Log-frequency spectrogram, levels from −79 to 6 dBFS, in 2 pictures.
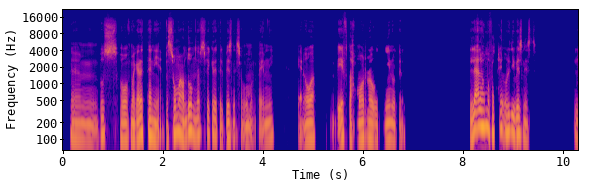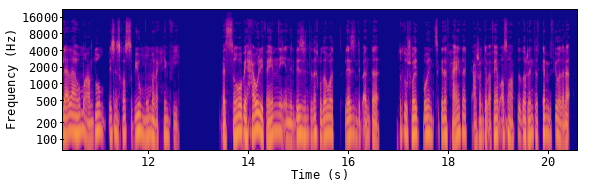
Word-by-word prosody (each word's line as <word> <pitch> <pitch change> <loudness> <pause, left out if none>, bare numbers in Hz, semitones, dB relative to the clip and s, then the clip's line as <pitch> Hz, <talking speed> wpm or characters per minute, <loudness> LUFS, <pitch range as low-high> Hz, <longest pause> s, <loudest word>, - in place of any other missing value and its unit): آمم 95 -5 -2
بُص، 120 +2 +2
هو 95 0 +2
في 100 - -5
مجالات 105 +6 +3
تانية، 110 -5 +4
بس 100 +6 +1
هم 130 +1 +4
عندهم 125 +4 +3
نفس 120 +3 -1
فكرة 120 -2 -2
الbusiness 105 +2 -2
عمومًا 90 - -4
فاهمني، 105 +5 -4 0.5
يعني - - -4
هو 100 +1 +3 0.3
بيفتح 110 0 -1
مرّة 105 +1 +2
و2 95 +1 -1
و3. 90 - -7 1.3
لأ، 155 +9 +6
لأ، 170 - +7
هم 165 0 +5
فاتحين 145 +3 -1
already 135 -2 +2
business. 105 -6 -5 0.8
لأ، 125 +3 +2
لأ، 140 0 +3
هم 135 +2 +2
عندهم 135 - -1
business 125 +2 +1
خاص 125 +1 -1
بيهم 130 -2 +1
وهُم 115 0 0
ناجحين 110 +4 -3
فيه. 95 -5 -9 0.9
بس 95 +4 0
هو 135 +4 +5
بيحاول 130 +5 +4
يفهِّمني 125 +3 0
إن 100 -1 -1
الbusiness 95 - -6
اللي 125 0 +3
أنت 120 -1 -6
داخله 115 -2 -1
دوّة 125 +1 +2 0.2
لازم 115 +2 0
تبقى 105 - -4
أنت 105 -4 -2 0.4
حطّيت 125 - -8
له 130 - +2
شوية 120 +2 +2
points 120 -2 -1
كده 120 +1 +2
في - - -16
حياتك، 125 +5 0
عشان 100 +4 -3
تبقى 115 0 -2
فاهم 120 0 +1
أصلًا 120 -3 -1
هتقدر 115 +3 -2
إن 110 - +1
أنت 120 -1 -2
تكمِّل 120 +3 -2
فيه 125 - -3
والّا 95 -6 0
لأ، 95 - +1
115 Hz, 195 wpm, -24 LUFS, 100-125 Hz, 1.3 s, لأ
